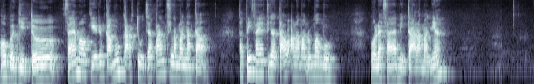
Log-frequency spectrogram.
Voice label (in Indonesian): Percakapan telepon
